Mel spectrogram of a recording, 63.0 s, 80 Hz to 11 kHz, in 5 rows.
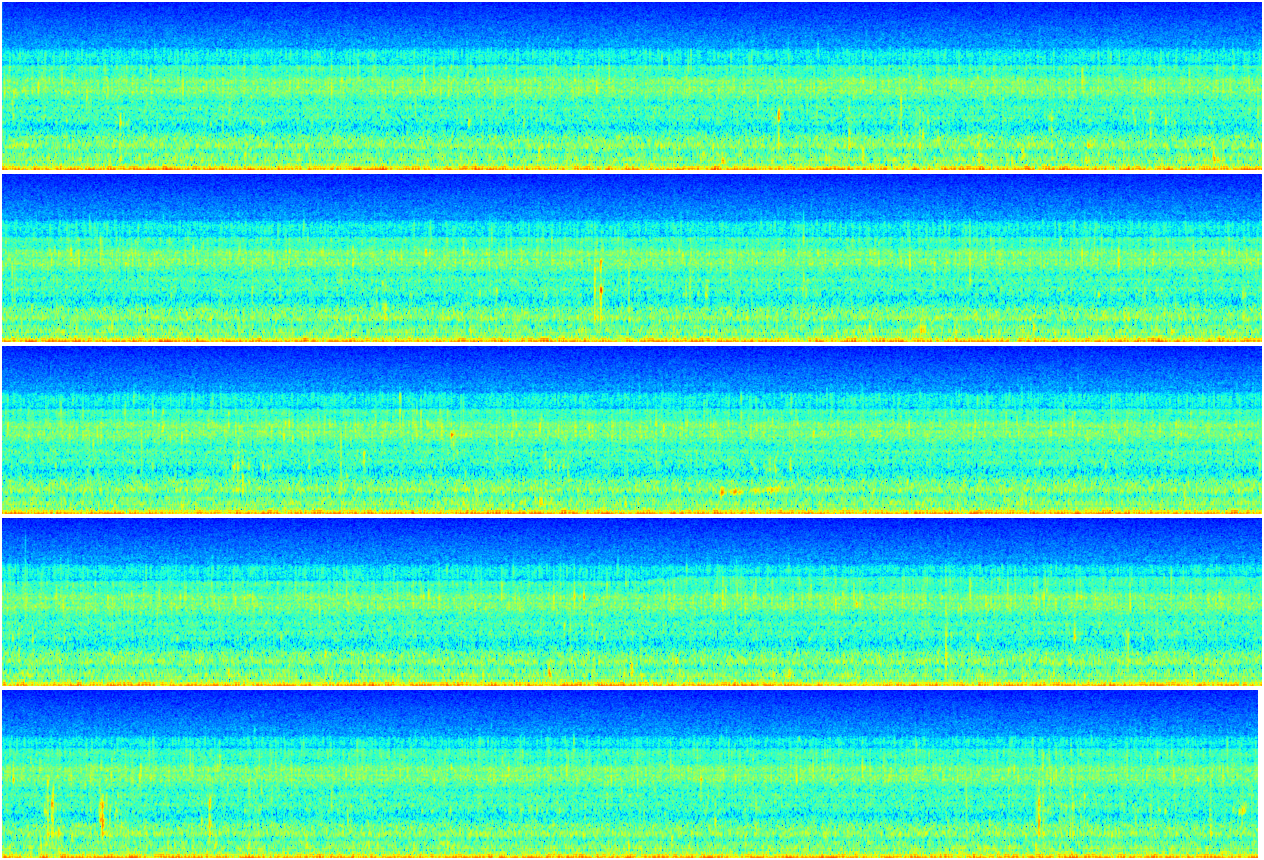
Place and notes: SBG, Gorg Negre - Torrent del Infern (hidro1)
Exploración con hidrófonos del torrente y la cascada.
